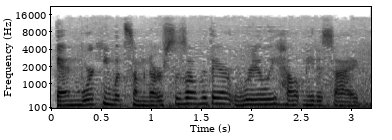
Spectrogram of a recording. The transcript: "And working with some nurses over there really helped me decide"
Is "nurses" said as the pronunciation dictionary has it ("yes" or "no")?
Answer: yes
